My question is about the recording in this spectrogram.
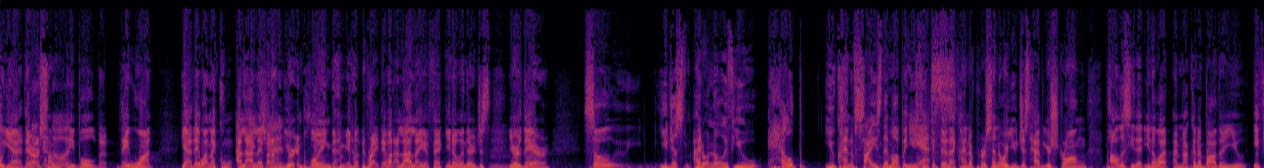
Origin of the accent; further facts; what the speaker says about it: Philippines; We're Filipino, no?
